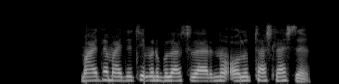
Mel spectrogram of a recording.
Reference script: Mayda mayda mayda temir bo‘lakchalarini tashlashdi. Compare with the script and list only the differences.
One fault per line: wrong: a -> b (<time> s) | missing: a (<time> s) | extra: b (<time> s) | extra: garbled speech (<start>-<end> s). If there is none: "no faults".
missing: mayda (1.4 s)
extra: olib (2.4 s)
